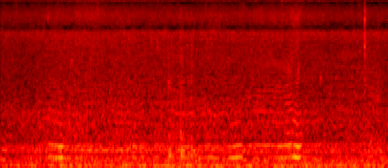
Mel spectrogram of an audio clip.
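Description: Honey bees crowding the top of a hive during a summer dearth, a dense continuous buzz close to the microphone, with a few louder individual bees passing near, and no talking.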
